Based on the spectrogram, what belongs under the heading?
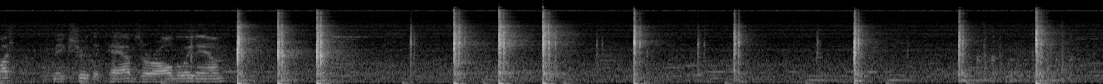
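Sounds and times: rubber mallet knocking on steel: 2.4s - 6.6s, 8.5s - 9.0s, 9.6s - 10.7s.

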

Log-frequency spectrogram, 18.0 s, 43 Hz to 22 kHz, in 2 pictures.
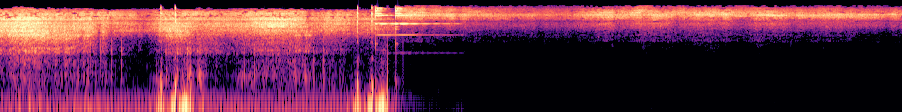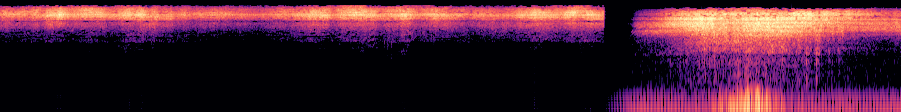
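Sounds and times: snake hissing: 0.0s - 3.8s, 15.3s - 18.0s.

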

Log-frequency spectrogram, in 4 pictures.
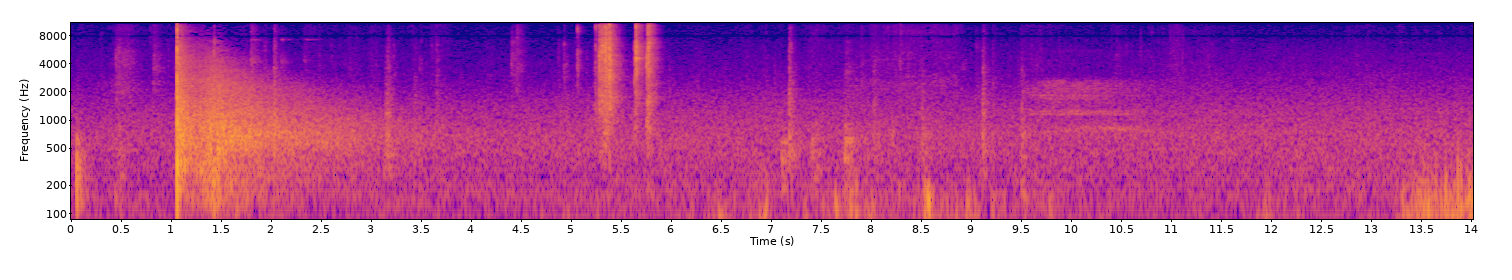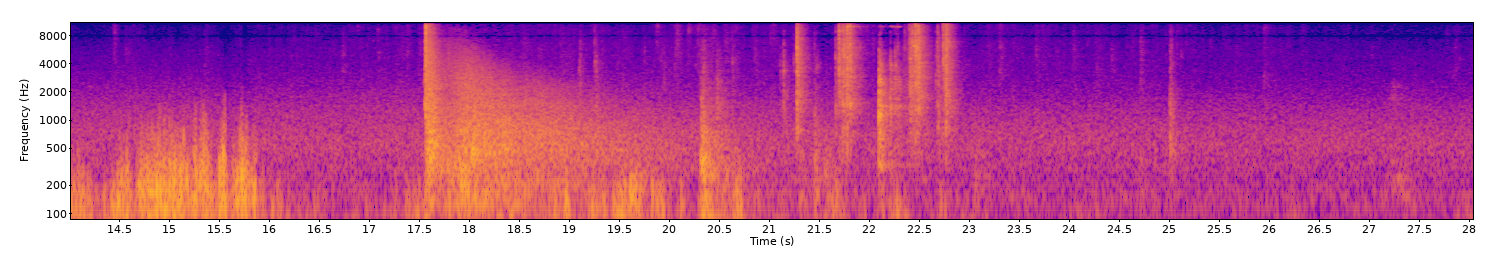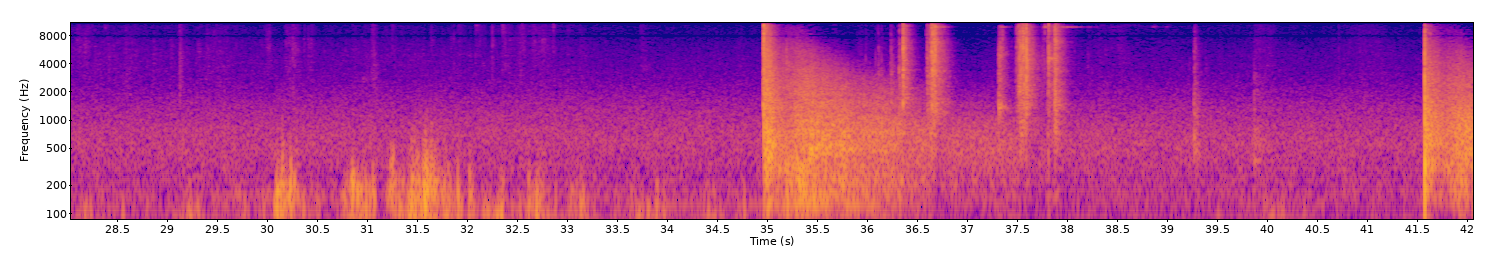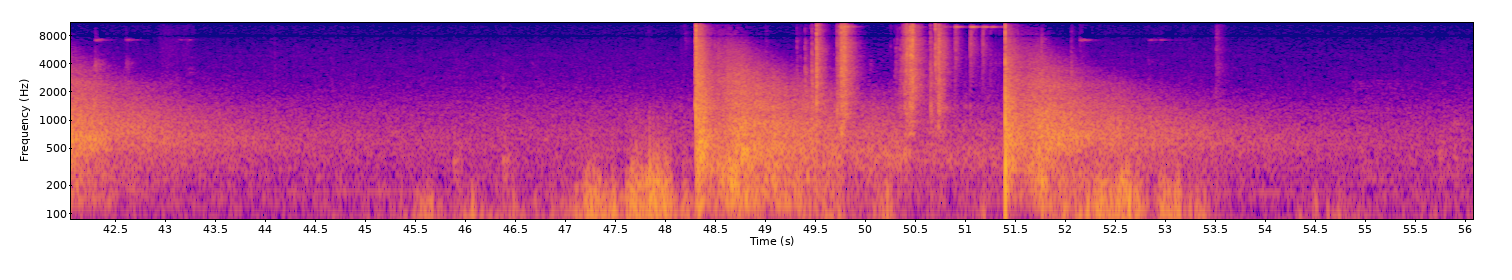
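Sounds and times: rifle shot with echo: 1.0s - 3.5s, 17.6s - 19.4s, 35.0s - 38.0s, 41.6s - 44.0s, 48.3s - 54.1s
rifle bolt clicking: 5.0s - 5.9s, 36.1s - 38.1s, 49.3s - 51.2s.

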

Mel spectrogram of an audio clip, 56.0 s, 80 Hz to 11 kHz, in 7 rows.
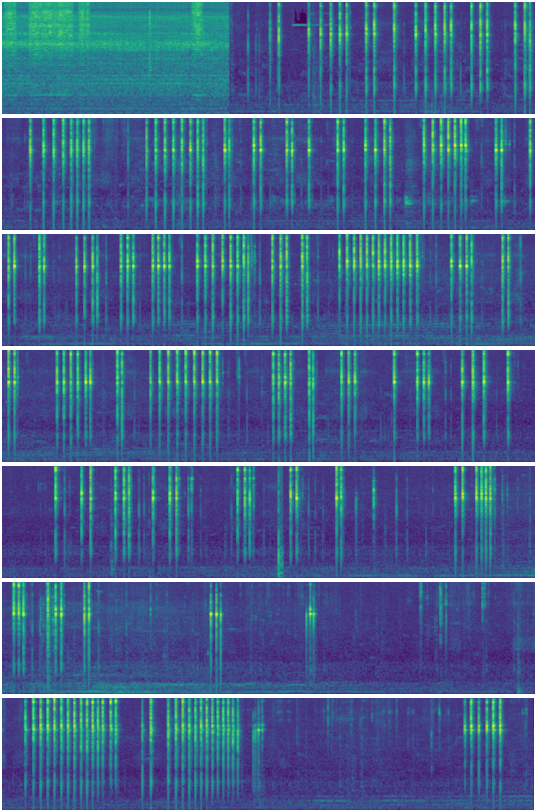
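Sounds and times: mallet tapping chisel: 40.2s - 41.5s, 54.9s - 55.6s.

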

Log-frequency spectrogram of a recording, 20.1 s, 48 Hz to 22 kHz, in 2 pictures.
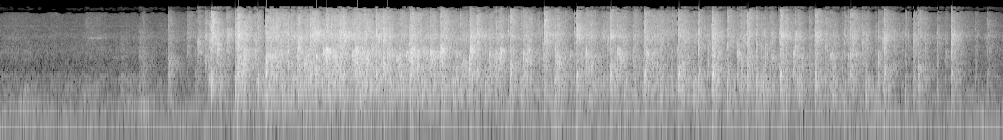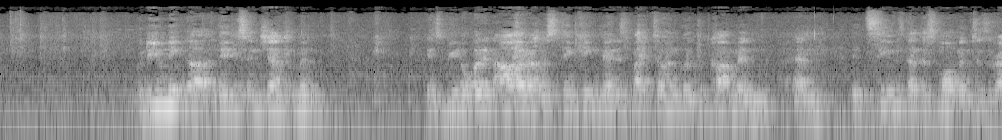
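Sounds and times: audience applauding: 1.6s - 10.1s.

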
